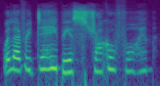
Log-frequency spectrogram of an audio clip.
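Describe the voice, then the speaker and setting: Man voicing a female pony, high pitched, tearful, pleading, remorseful, dry close sound. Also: flat delivery, a little fast, no echo. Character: young female unicorn pony, elegant and remorseful.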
